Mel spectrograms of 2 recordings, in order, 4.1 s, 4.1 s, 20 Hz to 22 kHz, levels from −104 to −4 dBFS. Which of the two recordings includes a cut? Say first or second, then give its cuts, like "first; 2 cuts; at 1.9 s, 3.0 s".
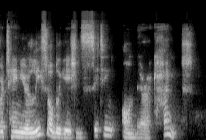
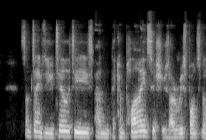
second; 1 cut; at 1.9 s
